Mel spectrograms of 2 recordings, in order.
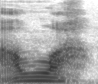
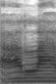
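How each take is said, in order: First: The word ends with an audible final h. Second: The word ends without a final h. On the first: The speaker calls it right. "Seharusnya kan dibaca Allah" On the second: The speaker calls it wrong. "Tapi Abaus baca Allah"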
